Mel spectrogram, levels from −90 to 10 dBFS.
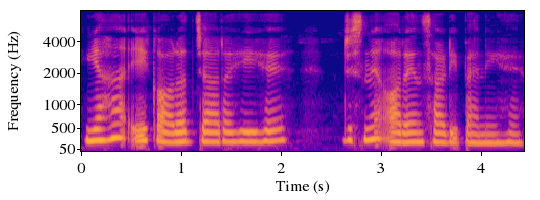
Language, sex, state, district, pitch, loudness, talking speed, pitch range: Hindi, female, Rajasthan, Jaipur, 210 Hz, -16 LUFS, 150 wpm, 195-235 Hz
